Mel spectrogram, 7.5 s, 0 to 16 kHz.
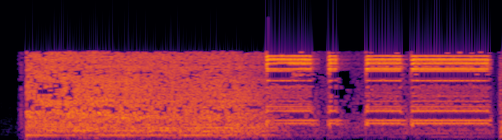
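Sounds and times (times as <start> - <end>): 
busy street traffic rumbling at an intersection in Lubumbashi: 0.2 - 7.5
car horns honking at an intersection in Lubumbashi: 4.0 - 7.5.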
